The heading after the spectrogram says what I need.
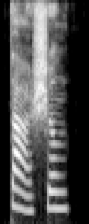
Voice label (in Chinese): "大声", Chinese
